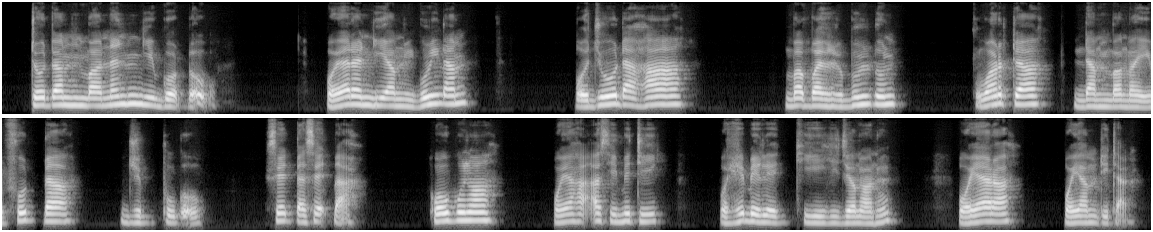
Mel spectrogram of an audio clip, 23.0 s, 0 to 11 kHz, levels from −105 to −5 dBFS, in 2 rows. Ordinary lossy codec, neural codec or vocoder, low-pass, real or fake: none; autoencoder, 22.05 kHz, a latent of 192 numbers a frame, VITS, trained on one speaker; none; fake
